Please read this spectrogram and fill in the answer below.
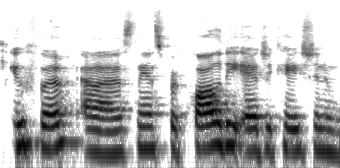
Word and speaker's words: QEWFA: in togo yeah so the organization like you pronounce it correctly kufa stands for quality education and water for all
